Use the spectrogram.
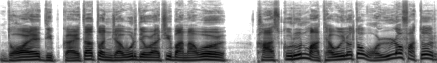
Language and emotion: Goan Konkani, surprised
